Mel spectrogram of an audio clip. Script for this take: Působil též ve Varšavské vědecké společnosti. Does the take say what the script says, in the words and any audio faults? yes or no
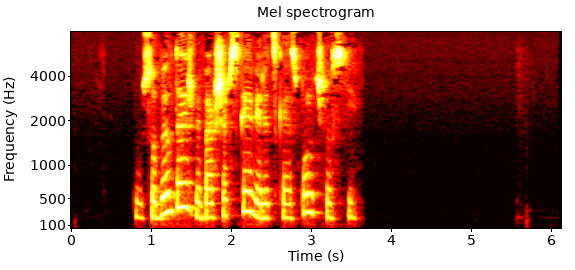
yes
